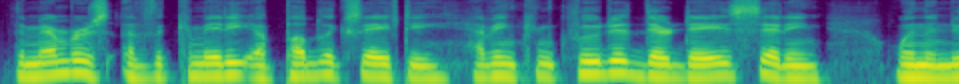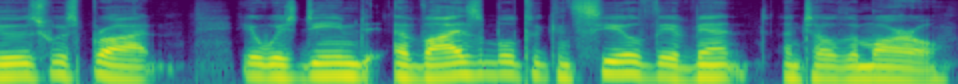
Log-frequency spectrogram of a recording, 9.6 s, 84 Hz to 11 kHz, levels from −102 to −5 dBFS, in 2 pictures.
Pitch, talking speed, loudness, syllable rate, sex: 130 Hz, 180 wpm, -17 LUFS, 5.5 syllables/s, male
